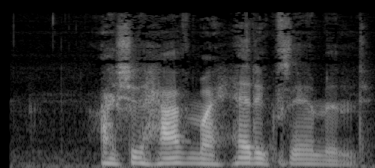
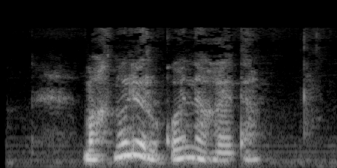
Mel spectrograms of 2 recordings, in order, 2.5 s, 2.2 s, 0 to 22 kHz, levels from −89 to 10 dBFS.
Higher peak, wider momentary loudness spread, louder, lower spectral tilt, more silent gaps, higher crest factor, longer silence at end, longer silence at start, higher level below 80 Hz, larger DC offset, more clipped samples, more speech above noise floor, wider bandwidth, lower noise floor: about the same, -4 dBFS vs -2 dBFS; second, 11 LU vs 15 LU; second, -26 LUFS vs -18 LUFS; second, -4.5 dB/octave vs -7 dB/octave; neither; first, 22 dB vs 16 dB; second, 0.05 s vs 0.5 s; about the same, 0.65 s vs 0.55 s; about the same, -56 dBFS vs -58 dBFS; neither; neither; about the same, 28 dB vs 29 dB; first, 16.5 kHz vs 11.5 kHz; first, -54 dBFS vs -45 dBFS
